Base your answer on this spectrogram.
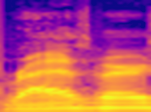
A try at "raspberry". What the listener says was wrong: It's raspberry. If you're not going to pronounce the P, don't say the word.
